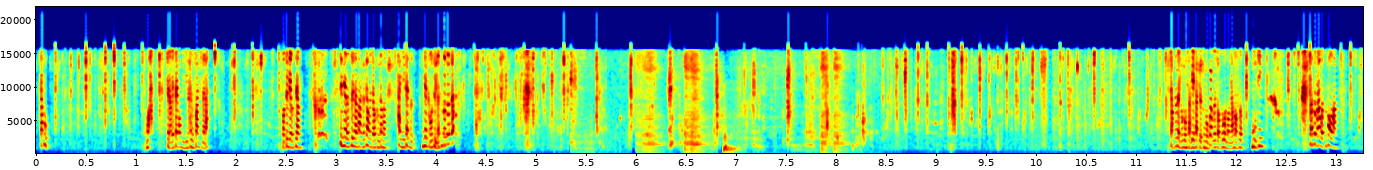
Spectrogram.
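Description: Bubble gum being chewed, sped up five times, so the mouth sounds come out as high, squeaky chirps in several short bursts.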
